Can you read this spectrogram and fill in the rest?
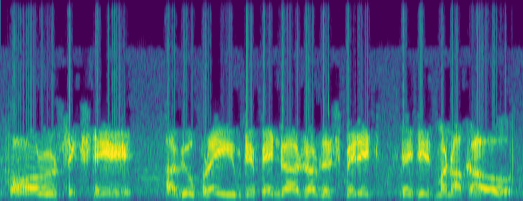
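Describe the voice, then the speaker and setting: A man playing a blustering army general in a 1970s radio drama, commanding yet sheepish, with officious delivery. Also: full character voice. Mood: rousing oratory. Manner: booming, drawn-out orders, officious excuses. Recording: muffled, noisy 1970s radio broadcast recording.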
